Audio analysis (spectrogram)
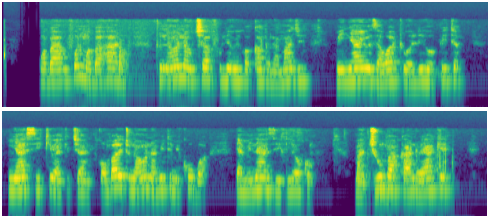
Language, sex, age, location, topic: Swahili, female, 25-35, Mombasa, agriculture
